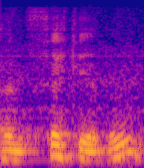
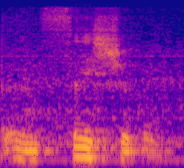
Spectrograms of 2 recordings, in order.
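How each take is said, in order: First: The middle T is pronounced as a clear T sound. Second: The middle T is not pronounced as a T sound. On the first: The speaker calls it wrong. "Note the T here is silent, so it's not insatiable" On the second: The speaker calls it right. "but insatiable"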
